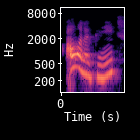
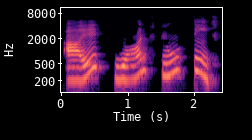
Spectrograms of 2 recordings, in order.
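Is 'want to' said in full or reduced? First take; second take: reduced; full. First: Want and to blend into one word, wanna. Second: Want and to are said as two full words. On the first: It sounds casual, like a native speaker. "बोल सकते हो वाना" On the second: It is the simple standard way to say it. "वांट टू"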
